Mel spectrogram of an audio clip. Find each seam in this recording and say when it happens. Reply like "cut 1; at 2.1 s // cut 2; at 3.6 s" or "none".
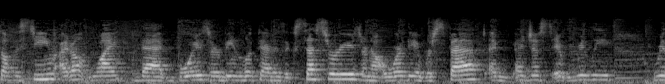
none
